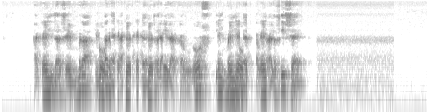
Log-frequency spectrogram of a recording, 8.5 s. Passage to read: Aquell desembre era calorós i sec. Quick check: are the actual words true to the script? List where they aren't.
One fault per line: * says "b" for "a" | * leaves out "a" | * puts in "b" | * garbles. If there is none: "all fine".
* garbles
* garbles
